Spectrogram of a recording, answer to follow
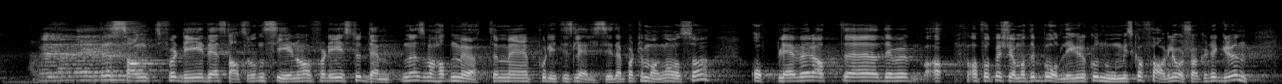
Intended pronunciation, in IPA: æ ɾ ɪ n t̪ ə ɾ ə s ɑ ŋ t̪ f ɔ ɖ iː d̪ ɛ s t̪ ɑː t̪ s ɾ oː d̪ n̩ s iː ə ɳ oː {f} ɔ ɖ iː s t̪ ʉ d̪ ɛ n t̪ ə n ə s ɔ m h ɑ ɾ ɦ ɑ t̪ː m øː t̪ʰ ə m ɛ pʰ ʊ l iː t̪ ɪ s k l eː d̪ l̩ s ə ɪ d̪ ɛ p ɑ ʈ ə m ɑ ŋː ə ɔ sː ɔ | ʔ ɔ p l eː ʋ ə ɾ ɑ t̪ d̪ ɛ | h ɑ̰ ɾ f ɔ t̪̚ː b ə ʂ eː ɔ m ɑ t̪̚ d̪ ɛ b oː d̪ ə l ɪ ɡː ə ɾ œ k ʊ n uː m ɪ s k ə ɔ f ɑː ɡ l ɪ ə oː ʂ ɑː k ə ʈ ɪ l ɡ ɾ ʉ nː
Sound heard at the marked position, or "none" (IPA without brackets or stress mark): f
